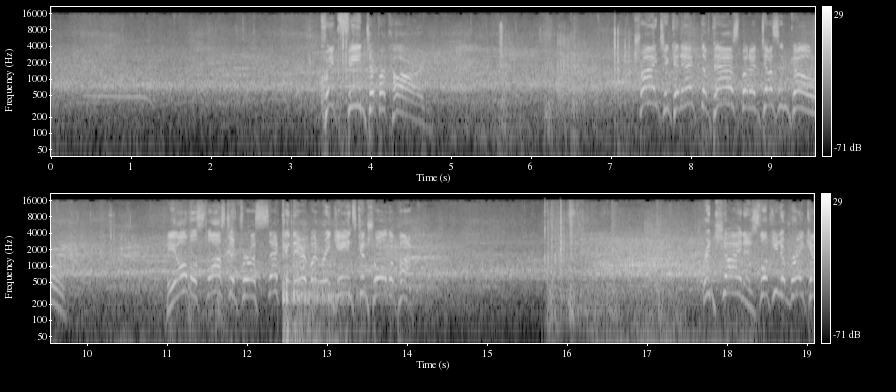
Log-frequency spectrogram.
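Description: A crowd murmurs and cheers steadily in a large arena.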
